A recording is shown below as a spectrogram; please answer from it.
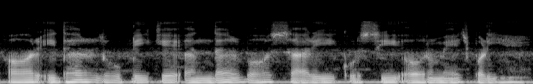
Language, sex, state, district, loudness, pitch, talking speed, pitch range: Hindi, male, Uttar Pradesh, Lalitpur, -16 LUFS, 100 Hz, 135 wpm, 95-100 Hz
